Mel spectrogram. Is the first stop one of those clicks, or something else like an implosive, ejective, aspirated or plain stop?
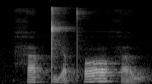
plain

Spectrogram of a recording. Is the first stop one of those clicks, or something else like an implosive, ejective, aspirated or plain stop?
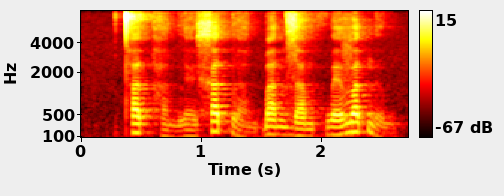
aspirated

